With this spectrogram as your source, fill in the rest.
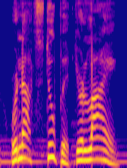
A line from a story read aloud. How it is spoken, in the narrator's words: I yelled out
